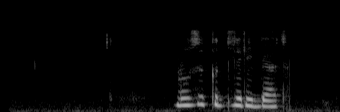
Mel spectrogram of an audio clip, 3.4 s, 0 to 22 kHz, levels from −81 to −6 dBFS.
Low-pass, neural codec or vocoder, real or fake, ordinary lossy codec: 7.2 kHz; codec, 44.1 kHz, 7.8 kbps, DAC; fake; AAC, 48 kbps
